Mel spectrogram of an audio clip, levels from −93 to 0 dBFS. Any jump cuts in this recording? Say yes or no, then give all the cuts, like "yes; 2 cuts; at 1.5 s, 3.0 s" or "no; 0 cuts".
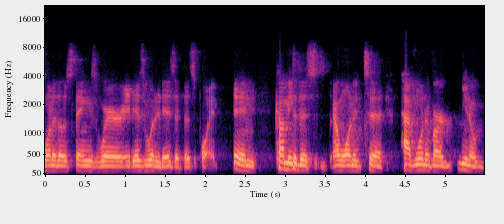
yes; 2 cuts; at 3.1 s, 3.6 s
